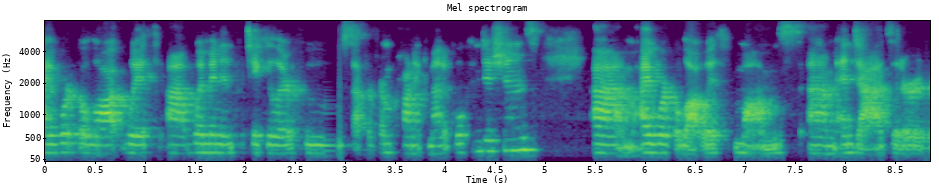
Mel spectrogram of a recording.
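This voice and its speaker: In a plain, everyday voice, a woman with an American accent talks at a fairly slow pace and a medium pitch with ordinary pitch variation. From US, San Diego California. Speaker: clinical psychologist. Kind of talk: panel talk.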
